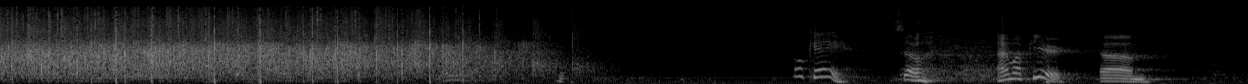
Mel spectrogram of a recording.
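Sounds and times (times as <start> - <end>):
audience applauding to welcome a speaker at a Christian service: 0.0 - 6.0
speech: 8.1 - 11.6.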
